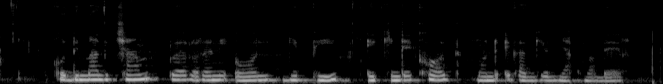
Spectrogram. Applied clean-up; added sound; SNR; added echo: none; none; none; none.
